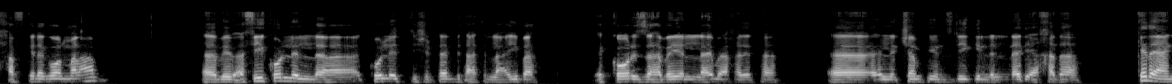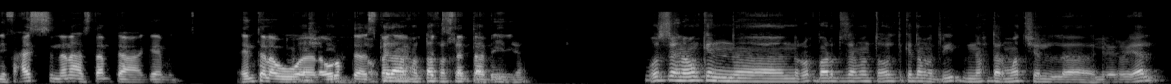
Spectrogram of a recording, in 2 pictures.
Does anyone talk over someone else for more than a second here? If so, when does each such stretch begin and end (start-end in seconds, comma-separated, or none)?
14.6-16.9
